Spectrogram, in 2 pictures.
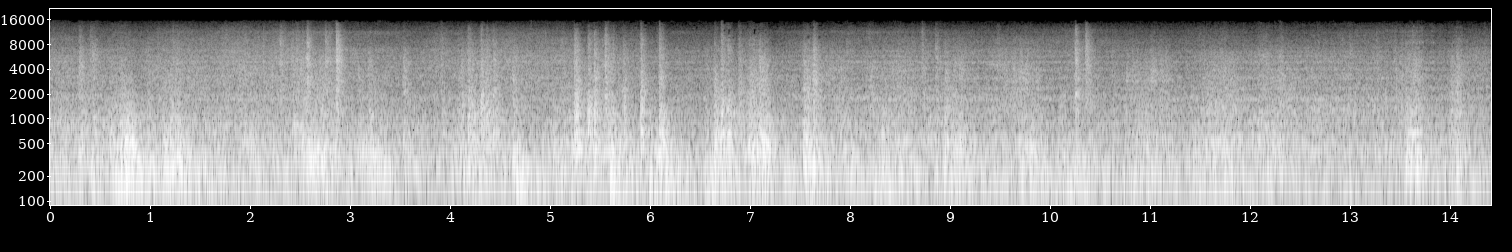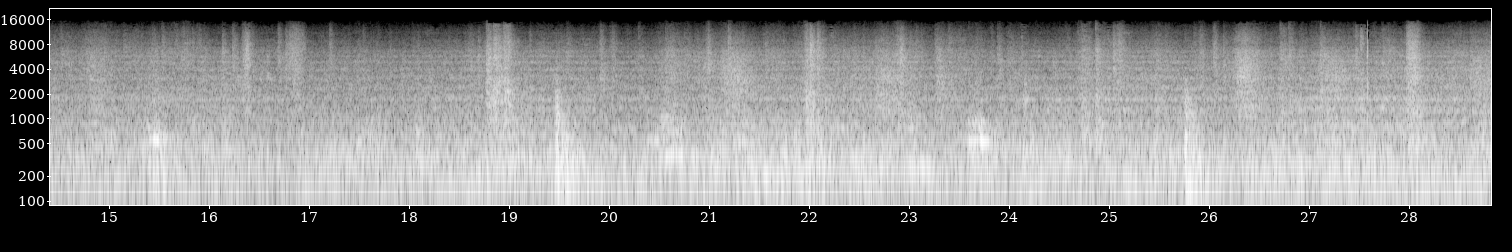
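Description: A long rake of Network Rail engineering wagons, including MRA ballast wagons, rolling past: a steady rumble of wheels on rail with frequent irregular sharp knocks and clatter.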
